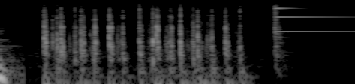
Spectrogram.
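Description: Typewriter sound effect: a fast run of key clacks, about a dozen a second, for roughly a second and a half, then a single bright bell ding that rings on and fades.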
